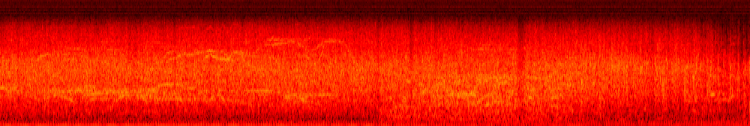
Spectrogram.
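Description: Studio audience applauding, fading away near the end.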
